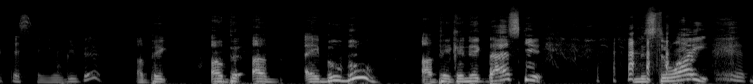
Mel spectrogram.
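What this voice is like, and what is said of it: Cartoon bear character voice. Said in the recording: “do an impression of Yogi Bear saying bitch. ... Do an impression of Yogi Bear doing a Jesse Pinkman impression.”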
